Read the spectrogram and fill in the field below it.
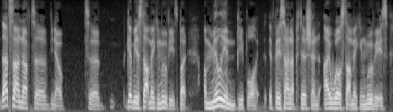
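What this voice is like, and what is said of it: Put-on German accent. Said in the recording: “in his German accent.”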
